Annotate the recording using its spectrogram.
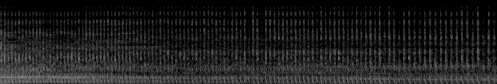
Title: Stihl BR600 idle and rev after cable and carburetor adjustment. Runs and idles much better/smoother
